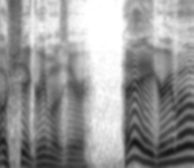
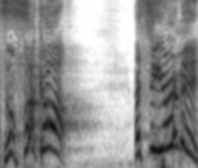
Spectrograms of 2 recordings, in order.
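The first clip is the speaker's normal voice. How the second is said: screaming, yelling, higher in pitch; 14 semitones higher than usual. Playing a paranoid character refusing to share mints: screaming in character. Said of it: "Why are you screaming?".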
